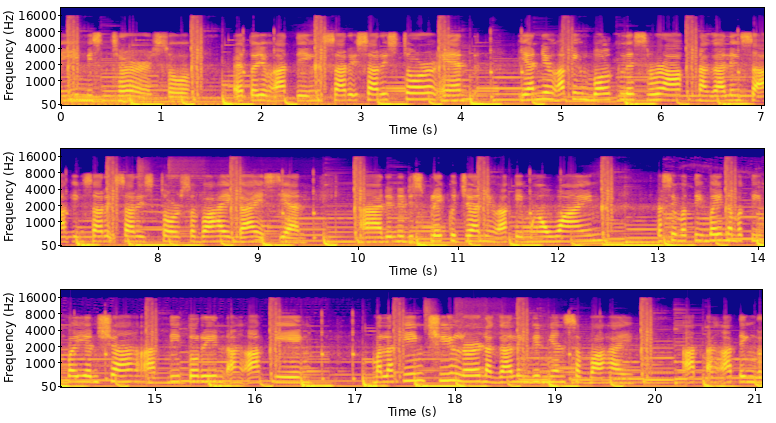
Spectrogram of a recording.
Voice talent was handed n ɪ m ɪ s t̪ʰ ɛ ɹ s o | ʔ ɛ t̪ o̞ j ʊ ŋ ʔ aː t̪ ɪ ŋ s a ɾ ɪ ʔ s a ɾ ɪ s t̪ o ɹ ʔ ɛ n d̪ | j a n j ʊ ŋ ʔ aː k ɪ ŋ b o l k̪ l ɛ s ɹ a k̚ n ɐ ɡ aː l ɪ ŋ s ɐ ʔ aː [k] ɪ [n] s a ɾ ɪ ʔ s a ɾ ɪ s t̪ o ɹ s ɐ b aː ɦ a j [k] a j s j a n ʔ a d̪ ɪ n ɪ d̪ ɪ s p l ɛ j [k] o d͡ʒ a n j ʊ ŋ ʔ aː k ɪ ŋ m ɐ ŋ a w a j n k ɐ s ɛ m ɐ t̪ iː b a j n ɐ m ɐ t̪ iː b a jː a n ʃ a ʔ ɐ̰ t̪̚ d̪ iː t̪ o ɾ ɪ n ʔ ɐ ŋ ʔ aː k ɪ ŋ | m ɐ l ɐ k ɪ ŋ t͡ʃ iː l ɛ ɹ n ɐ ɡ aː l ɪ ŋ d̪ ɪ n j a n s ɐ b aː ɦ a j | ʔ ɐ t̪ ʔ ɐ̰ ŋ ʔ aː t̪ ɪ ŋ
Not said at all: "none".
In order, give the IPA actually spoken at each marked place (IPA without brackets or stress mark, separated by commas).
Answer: k, ŋ, ɡ, k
